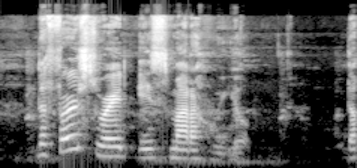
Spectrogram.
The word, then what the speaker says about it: marahuyo: also their correct pronunciation the first word is marahuyo the correct pronunciation of this is marahuyo marahuyo marah means to Enchanted or to ch or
